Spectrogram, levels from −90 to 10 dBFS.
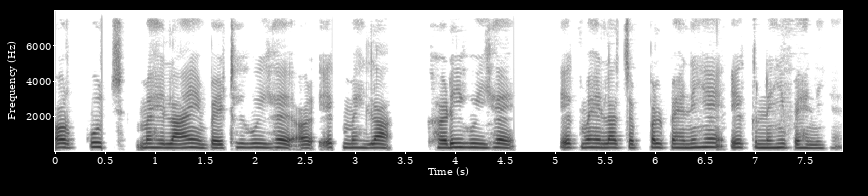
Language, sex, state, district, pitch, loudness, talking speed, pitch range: Hindi, female, Chhattisgarh, Balrampur, 215 Hz, -18 LUFS, 160 wpm, 205-225 Hz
